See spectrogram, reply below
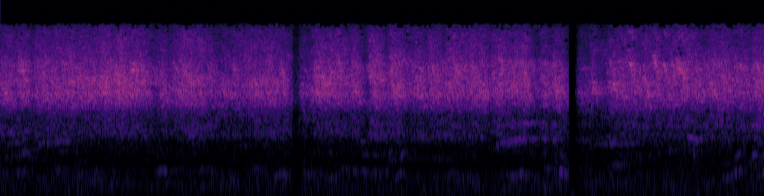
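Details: In a home yard planted with dense trees, a crowd of sparrows keeps up a dense, unbroken chatter of high, overlapping chirps and cheeps, with only two brief gaps.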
